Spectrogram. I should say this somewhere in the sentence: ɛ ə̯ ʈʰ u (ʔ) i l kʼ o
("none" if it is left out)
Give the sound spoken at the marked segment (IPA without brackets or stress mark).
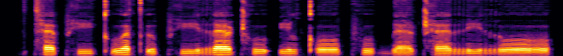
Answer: ʔ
